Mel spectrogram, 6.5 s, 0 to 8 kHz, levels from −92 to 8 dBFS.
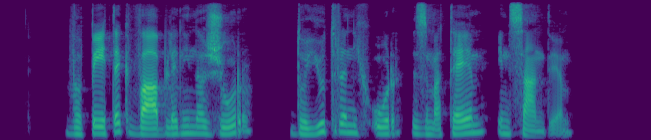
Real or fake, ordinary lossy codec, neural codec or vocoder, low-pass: real; none; none; 7.2 kHz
